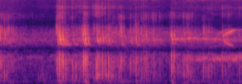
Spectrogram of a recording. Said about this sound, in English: Oh, that is weird. Is that an owl? I don't or know. Or an alien? It's most likely an alien. That's cool. So that is the Northern Lights. That's what they sound like. I think I could sleep to that.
